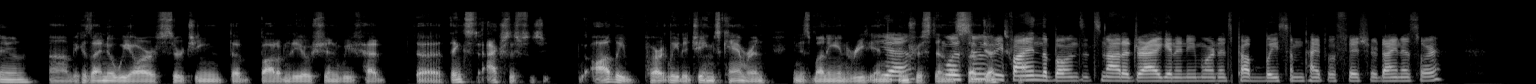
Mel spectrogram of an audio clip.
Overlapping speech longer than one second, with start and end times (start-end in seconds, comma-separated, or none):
8.7-10.1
